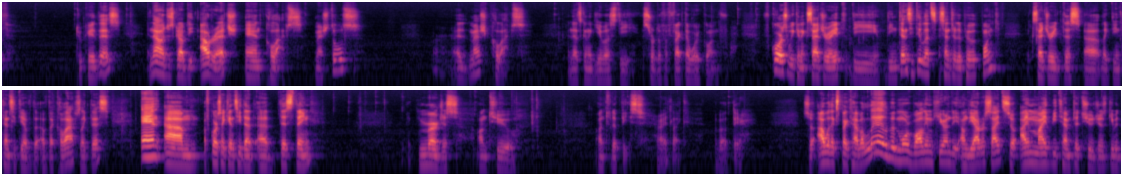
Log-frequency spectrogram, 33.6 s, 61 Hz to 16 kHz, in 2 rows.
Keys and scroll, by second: 2.2 shift+6, 11.3 r, 12.6 ctrl+z, 15.0-16.7 typing, 23.1 4, 24.5 ctrl+F11.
